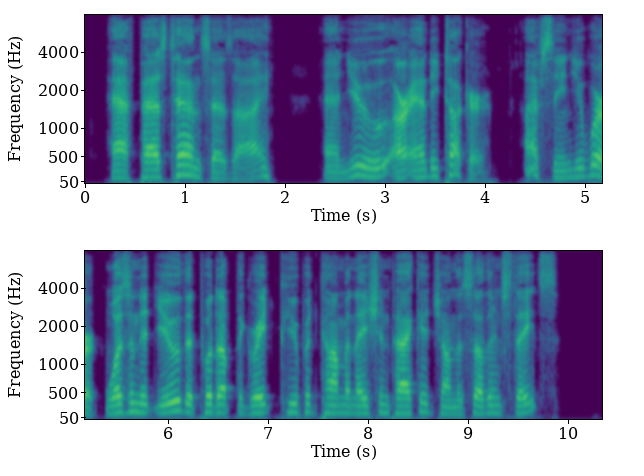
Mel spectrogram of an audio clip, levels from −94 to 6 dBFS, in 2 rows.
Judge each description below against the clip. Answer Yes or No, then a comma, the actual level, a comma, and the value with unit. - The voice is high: No, medium, 140 Hz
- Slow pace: No, average, 170 wpm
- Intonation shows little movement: Yes, narrow, 2.3 semitones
